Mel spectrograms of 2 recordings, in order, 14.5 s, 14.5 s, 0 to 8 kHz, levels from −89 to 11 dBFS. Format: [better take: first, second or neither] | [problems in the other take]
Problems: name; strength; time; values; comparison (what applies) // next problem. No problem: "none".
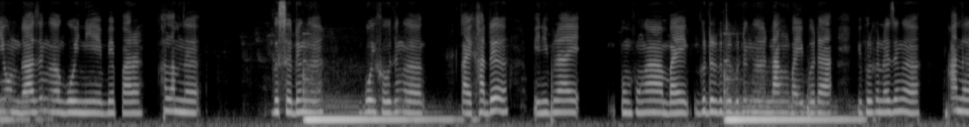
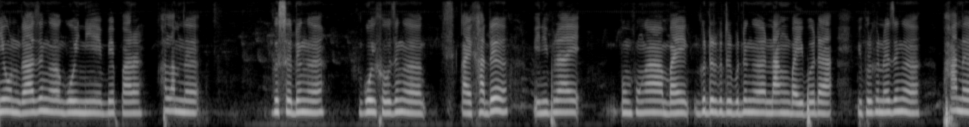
second | noise reduction (neural diffusion model UNIVERSE++)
